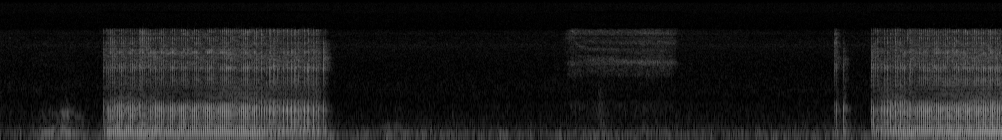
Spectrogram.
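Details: Pekingese x Shih Tzu mix dogs, a family of three, napping together in deep sleep; two loud, rasping snores of about two seconds each, low and richly harmonic, separated by quiet breathing and faint snuffles.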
